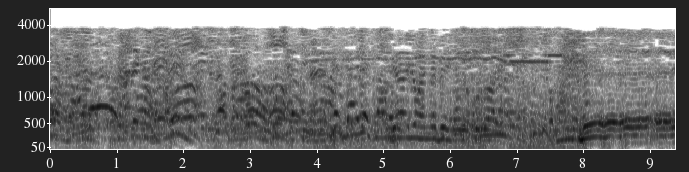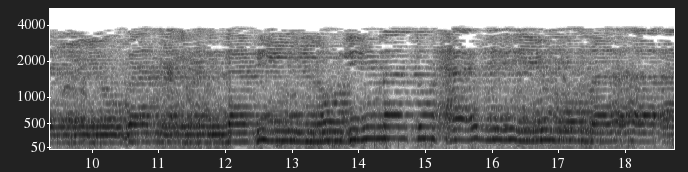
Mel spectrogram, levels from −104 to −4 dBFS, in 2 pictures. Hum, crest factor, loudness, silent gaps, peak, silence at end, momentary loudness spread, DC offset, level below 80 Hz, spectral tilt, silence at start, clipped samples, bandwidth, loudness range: none; 14 dB; -20 LUFS; none; -6 dBFS; 0 s; 5 LU; under 0.1%; -46 dBFS; -11 dB/octave; 0 s; under 0.1%; 4 kHz; 3 LU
